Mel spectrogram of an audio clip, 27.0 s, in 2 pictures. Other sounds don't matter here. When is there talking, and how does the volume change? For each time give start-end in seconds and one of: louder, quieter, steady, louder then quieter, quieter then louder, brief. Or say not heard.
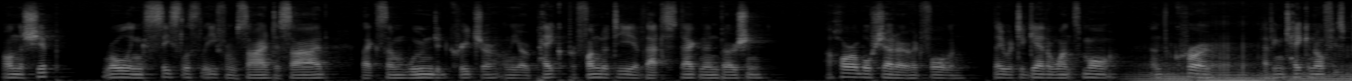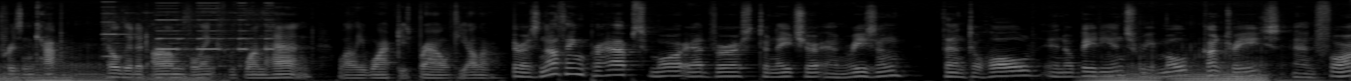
0.0-26.9 steady.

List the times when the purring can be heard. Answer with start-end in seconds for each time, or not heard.
11.2-16.0, 24.2-26.6.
